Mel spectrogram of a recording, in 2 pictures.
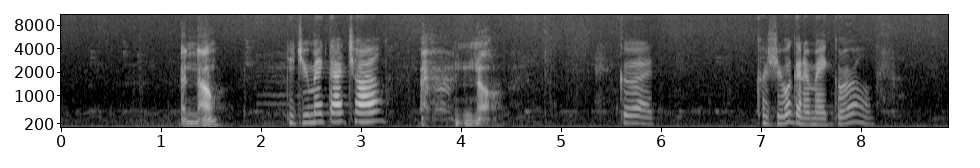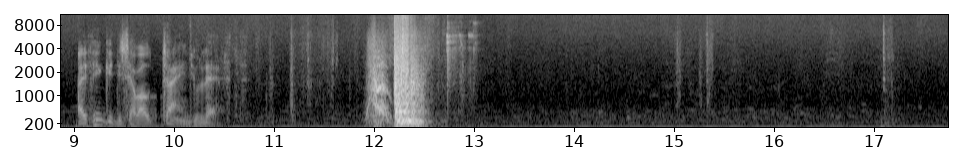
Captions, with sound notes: - And now? - Did you make that child? - (Chuckles) No. - Good, 'cause you're gonna make girls. - I think it is about time you left. (Knife thuds)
